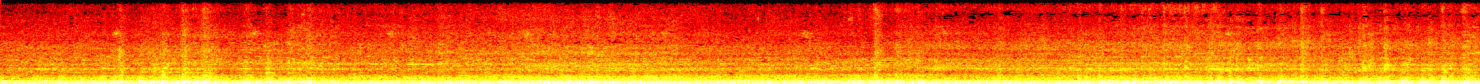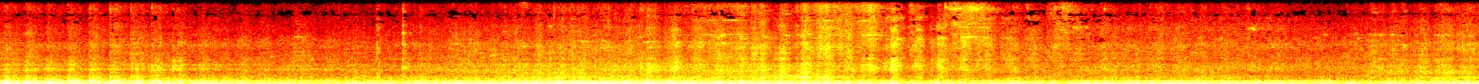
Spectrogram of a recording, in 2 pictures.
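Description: A train's cars rolling steadily past, wheels clacking over the rail joints. A denser run of sharp metallic clicks and clanks comes about three quarters of the way through.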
